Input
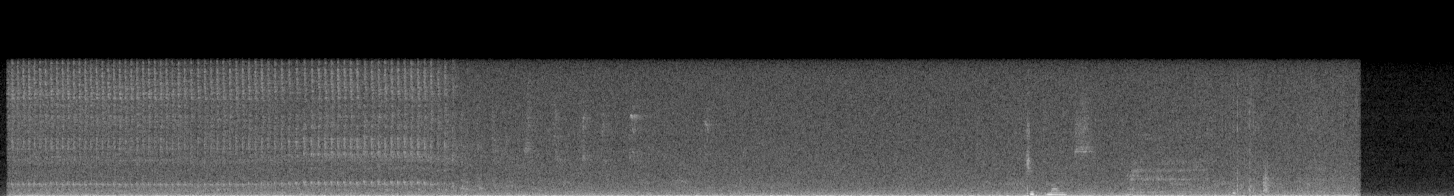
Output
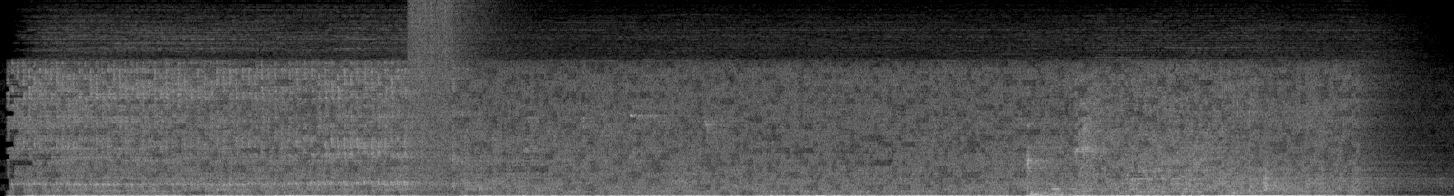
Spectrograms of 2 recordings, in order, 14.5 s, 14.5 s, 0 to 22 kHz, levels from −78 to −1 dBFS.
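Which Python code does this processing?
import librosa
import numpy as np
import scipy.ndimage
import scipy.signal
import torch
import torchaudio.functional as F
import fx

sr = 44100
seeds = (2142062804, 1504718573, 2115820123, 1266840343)

y = fx.spec_dropout(x, sr, seeds[0], share_pct=31)
y = fx.peak_eq(y, sr, hz=210.0, db=-15.0, octaves=1.9)
y = fx.overflow_wrap(y, sr, gain_db=26.5, at=(4.07, 4.52))
y = fx.comb(y, sr, ms=5.5, depth=0.92, at=(10.74, 12.32))
y = fx.echo_banded(y, sr, ms=586, feedback_pct=73, hz=1600.0, wet_db=-14.0)
y = fx.rev_shimmer(y, sr, seeds[1], rt60_s=1.9, semitones=7, shimmer_db=-8, drr_db=1.0)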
